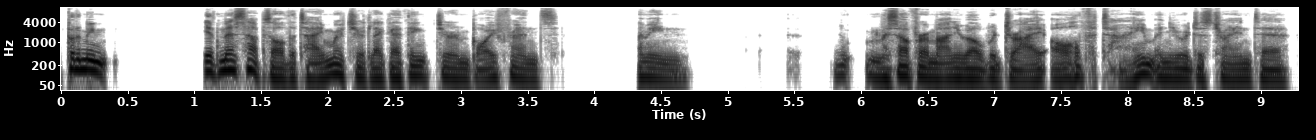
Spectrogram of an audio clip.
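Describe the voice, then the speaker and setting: Young irish guy, really low voice, animated storyteller, laughs a lot, dry close sound. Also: normal speed, no echo. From Ireland. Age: young adult. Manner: animated storyteller, laughs often, acts out quoted lines. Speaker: guest theatre maker. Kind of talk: casual interview anecdotes.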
